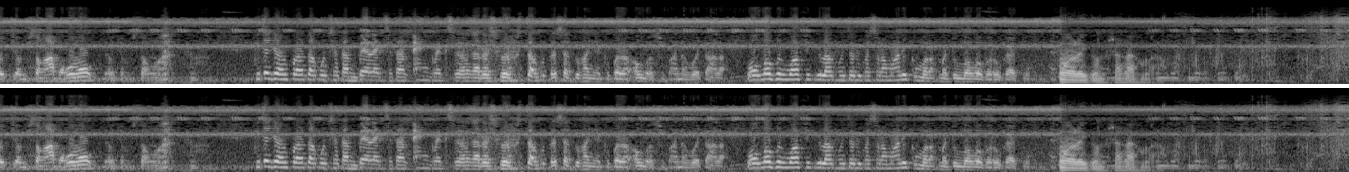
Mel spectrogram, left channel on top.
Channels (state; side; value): identical; both; correlation 1.00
